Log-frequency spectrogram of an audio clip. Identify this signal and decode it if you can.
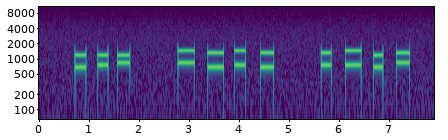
DTMF, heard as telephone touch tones, dialled by hand, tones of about 260 ms. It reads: 147 9262 5618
